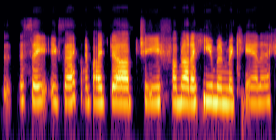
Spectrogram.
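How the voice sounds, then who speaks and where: A woman's voice: a little high, monotone, fairly quick, a bit bright, no room sound. A woman playing a tabletop game, chatting casually with the group. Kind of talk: casual chat.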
